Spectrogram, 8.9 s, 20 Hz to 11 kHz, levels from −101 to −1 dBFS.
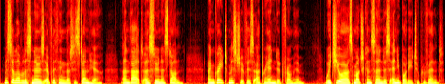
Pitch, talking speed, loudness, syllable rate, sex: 210 Hz, 220 wpm, -17 LUFS, 6.5 syllables/s, female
